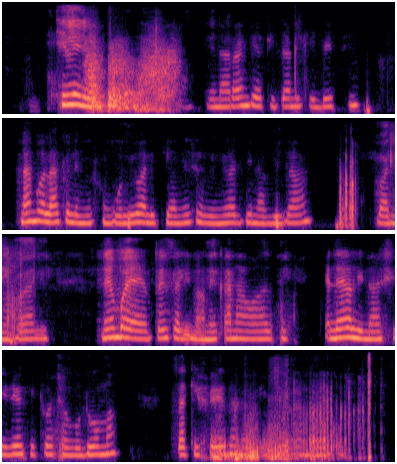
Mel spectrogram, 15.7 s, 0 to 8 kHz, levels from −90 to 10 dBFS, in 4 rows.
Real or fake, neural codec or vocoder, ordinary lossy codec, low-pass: fake; codec, 24 kHz, 3 kbps, HILCodec; AAC, 32 kbps; 7.2 kHz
